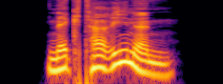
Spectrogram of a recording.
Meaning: plural of Nektarine "nectarines"
- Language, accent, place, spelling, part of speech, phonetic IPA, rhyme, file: German, Germany, Berlin, Nektarinen, noun, [nɛktaˈʁiːnən], -iːnən, De-Nektarinen.ogg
